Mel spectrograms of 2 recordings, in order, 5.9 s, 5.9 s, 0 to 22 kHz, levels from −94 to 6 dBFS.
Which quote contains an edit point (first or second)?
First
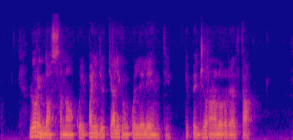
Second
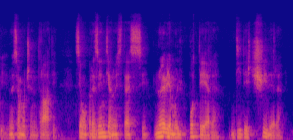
second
